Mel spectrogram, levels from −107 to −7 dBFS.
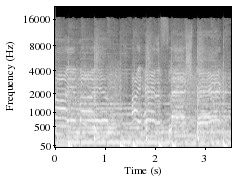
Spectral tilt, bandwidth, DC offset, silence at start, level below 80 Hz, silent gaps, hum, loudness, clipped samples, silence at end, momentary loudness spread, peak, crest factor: -4.5 dB/octave; 17.5 kHz; under 0.1%; 0 s; -20 dBFS; none; none; -11 LUFS; under 0.1%; 0 s; 2 LU; 0 dBFS; 10 dB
